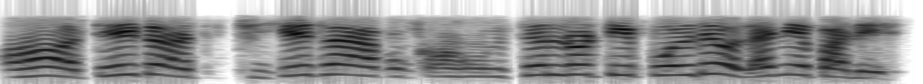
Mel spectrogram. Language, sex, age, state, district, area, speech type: Nepali, female, 18-30, West Bengal, Kalimpong, rural, conversation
